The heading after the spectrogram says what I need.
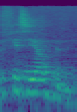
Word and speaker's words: physiognomy: No, I think it's the physiognomy.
